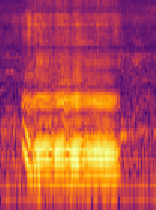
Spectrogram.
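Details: Loud snoring from a French Bulldog puppy: one long, low, rasping snore held just over a second, sliding down at the start and buzzing steadily before fading.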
